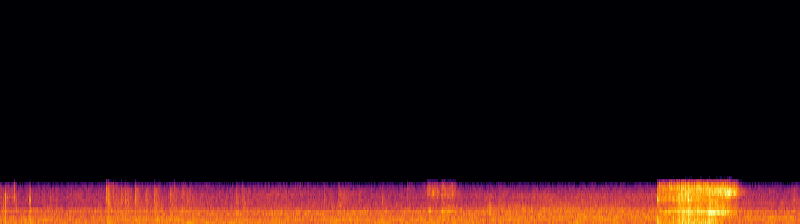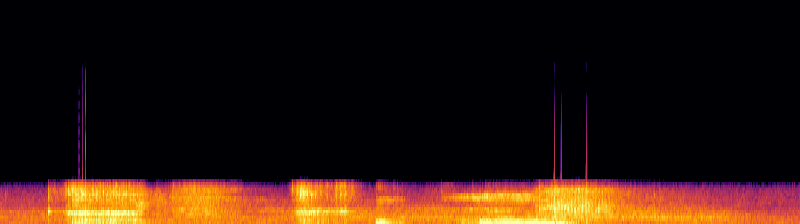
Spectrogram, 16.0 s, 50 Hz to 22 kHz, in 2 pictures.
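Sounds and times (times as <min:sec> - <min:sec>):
man snoring: 0:06.6 - 0:07.4, 0:08.5 - 0:14.2.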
